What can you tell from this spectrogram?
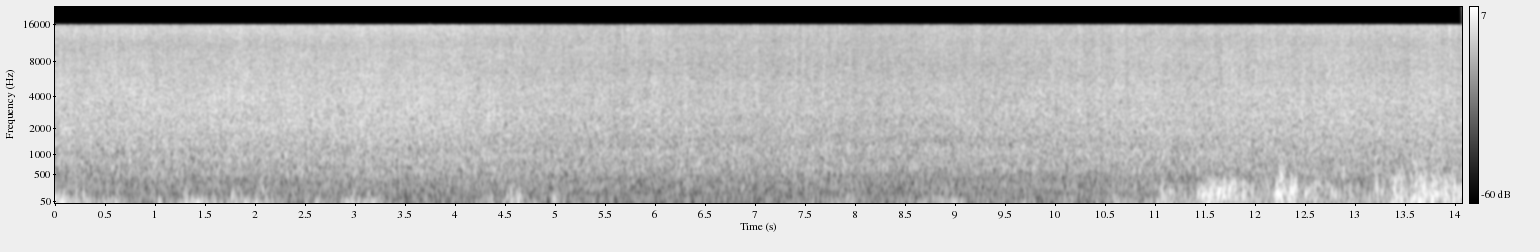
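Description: River in full flood rushing over rocks with a steady, even roar of turbulent water. From about eleven seconds in, wind gusts buffet the microphone.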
